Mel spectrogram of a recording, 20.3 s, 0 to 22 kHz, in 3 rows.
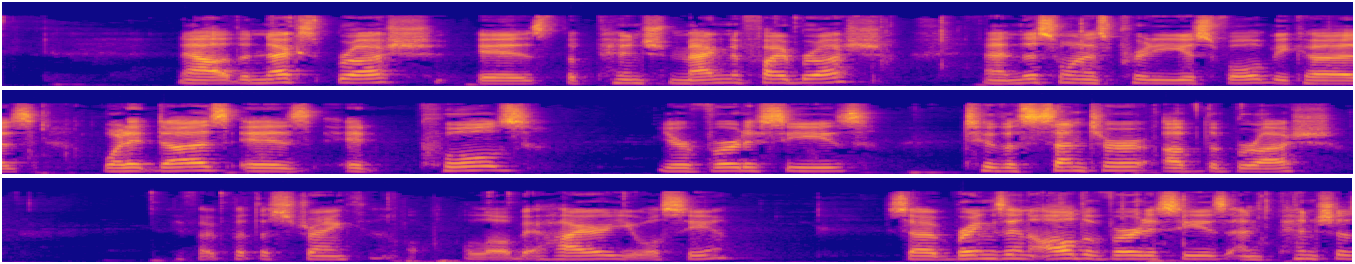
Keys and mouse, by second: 8.5 middle click, 9.4-15.7 drag, 15.7 f, 19.1 middle click.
